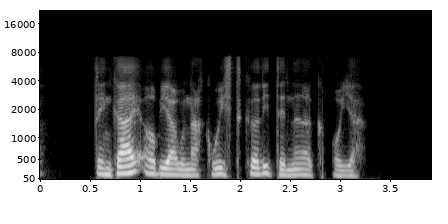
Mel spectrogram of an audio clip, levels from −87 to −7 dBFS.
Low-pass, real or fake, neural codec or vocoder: 7.2 kHz; fake; codec, 16 kHz, about 1 kbps, DyCAST, with the encoder's durations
